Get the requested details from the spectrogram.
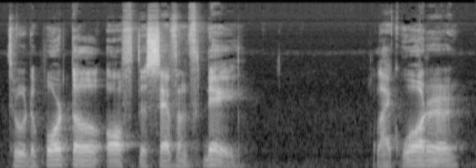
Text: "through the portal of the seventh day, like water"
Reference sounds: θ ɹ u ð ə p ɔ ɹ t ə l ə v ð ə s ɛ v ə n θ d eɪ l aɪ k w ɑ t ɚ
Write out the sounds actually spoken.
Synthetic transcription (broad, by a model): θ ɹ u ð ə p ɔ ɹ t ə l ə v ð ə s ɛ v ə n θ d eɪ l aɪ k w ɑ t ɚ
